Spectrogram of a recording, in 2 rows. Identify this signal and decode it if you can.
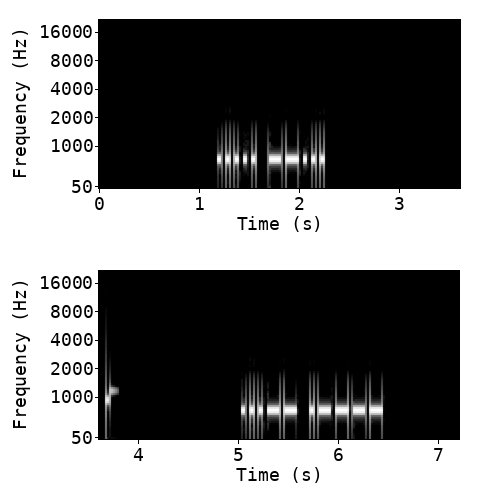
Morse code, heard as a keyed tone, about 28 wpm, 700 Hz. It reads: 57 31
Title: Numbers - 2-Digit 28wpm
